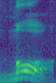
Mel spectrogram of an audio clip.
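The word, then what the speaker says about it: Morr: The other moon of the known world is called Morsleeb, named for Mor, god of the dead, and that is spelled M-O-R-R.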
